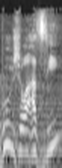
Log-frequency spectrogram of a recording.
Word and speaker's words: bourgeoisie: And it's interesting because last week I talked to you guys about the term bourgeoisie. You guys laugh when I say that, but it's a French term, right? Right, Nico? Bourgeoisie. Am I saying it right? Yes, thank you.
